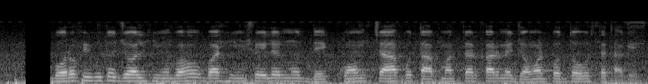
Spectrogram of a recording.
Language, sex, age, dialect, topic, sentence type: Bengali, male, 18-24, Standard Colloquial, agriculture, statement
